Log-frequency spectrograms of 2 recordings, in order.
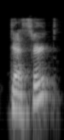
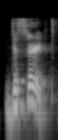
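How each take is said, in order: First: DESert, open DESS, rising; careful demo of DESert; stress on first syllable. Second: DeSERT, falling on SERT; careful demo of deSERT; stress on second syllable. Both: Shown as a demonstration. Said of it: "stress is the verbal emphasis used".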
